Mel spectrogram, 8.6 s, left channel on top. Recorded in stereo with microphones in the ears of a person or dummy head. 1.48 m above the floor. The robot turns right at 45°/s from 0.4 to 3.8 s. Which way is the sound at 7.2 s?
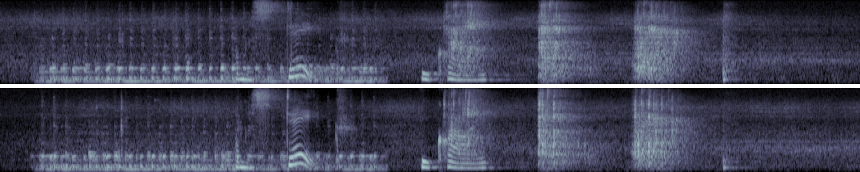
40° left (ahead or behind).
